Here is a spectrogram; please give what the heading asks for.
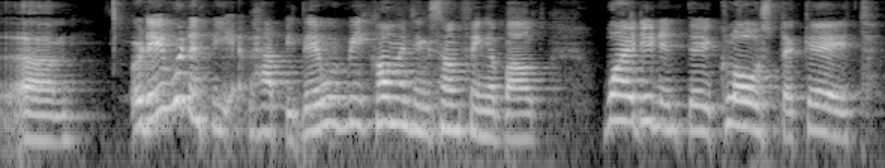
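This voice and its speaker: A woman's voice: fairly high pitch, sing-song, moderate pace, a bit bright. Finnish woman co-hosting a chatty podcast. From Finland. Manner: chatty, joking, stumbles over words. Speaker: podcast co-host. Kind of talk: casual podcast chat.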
